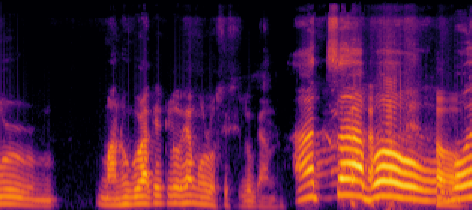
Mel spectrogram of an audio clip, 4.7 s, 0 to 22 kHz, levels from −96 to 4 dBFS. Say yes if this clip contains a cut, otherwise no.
no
